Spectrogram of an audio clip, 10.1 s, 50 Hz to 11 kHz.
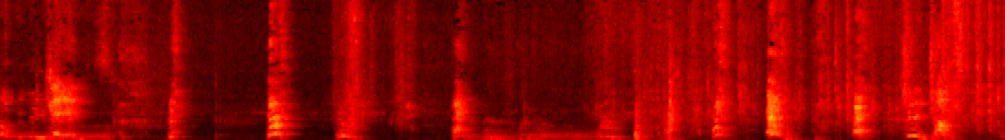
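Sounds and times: dog growling: 0:00.2 - 0:01.3, 0:04.6 - 0:06.3
small dog barking: 0:01.7 - 0:01.9, 0:02.7 - 0:03.7, 0:04.5 - 0:04.8, 0:07.1 - 0:08.8.

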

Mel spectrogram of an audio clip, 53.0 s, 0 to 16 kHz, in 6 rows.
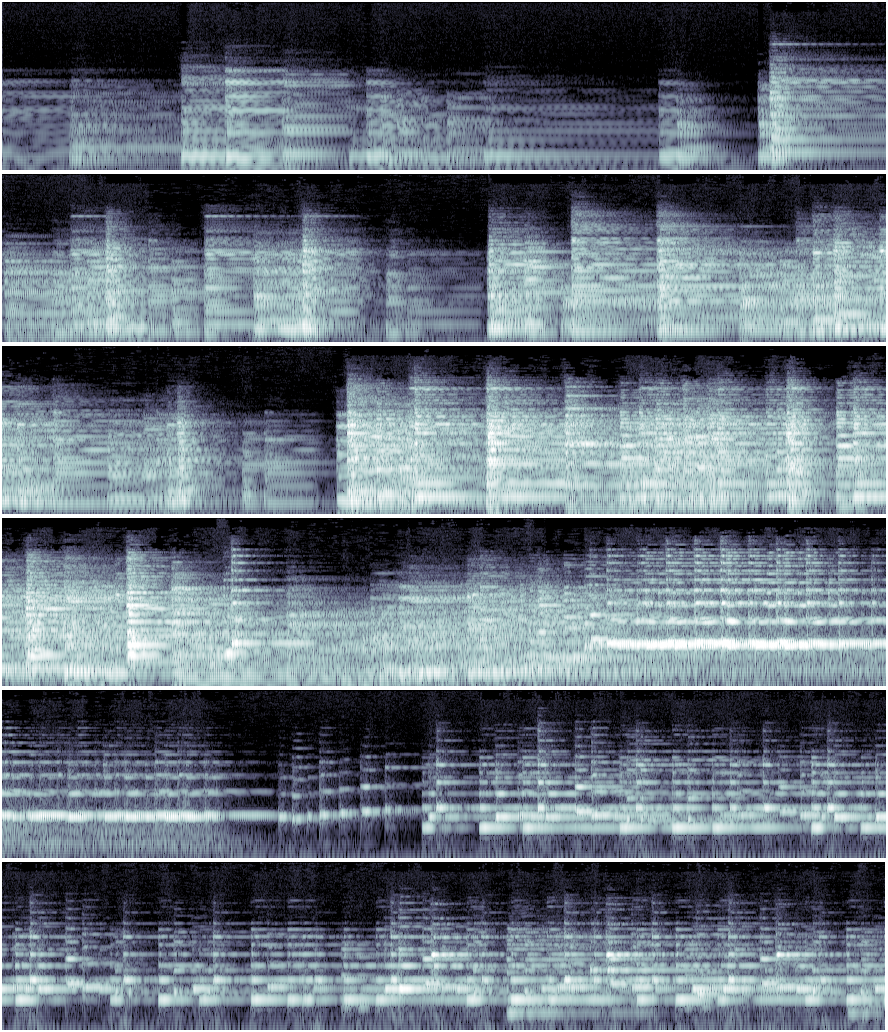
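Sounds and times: slow piano chords: 0:00.0 - 0:53.0.

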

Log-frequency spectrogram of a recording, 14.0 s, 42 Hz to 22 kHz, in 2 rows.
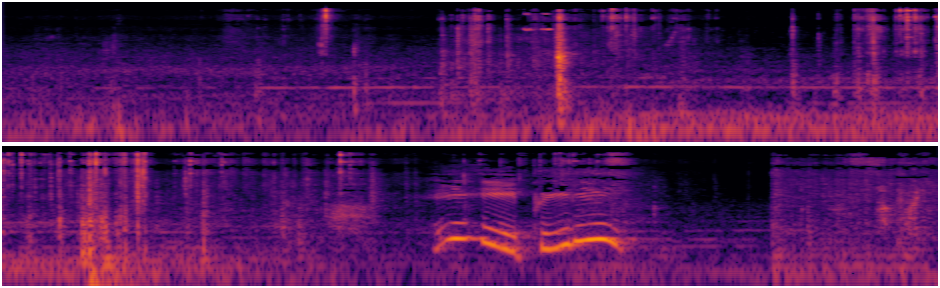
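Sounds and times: keys jangling: 0:03.3 - 0:09.8.

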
